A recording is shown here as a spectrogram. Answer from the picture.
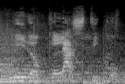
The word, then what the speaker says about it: piroclástico: Material piroplástico. Piroclástico, coño, que lo pronuncio mal.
